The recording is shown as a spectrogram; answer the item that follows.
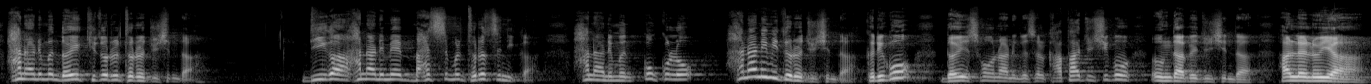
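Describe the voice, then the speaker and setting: A man's voice: high voice, sing-song, normal speed. A male pastor preaching a sermon with emphatic delivery, acting out short quoted voices. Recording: long church-hall reverb.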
